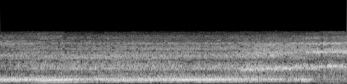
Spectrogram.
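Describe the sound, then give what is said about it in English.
A truck engine is started and roars loudly and steadily while tires skid and squeal over it, continuous for the full few seconds, with no voices. “He turned over the engine and switched on the lights before I could get clear.”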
